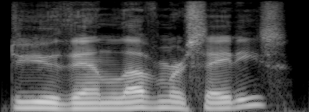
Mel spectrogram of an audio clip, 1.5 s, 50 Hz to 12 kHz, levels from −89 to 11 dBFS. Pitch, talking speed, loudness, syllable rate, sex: 135 Hz, 195 wpm, -15 LUFS, 5.0 syllables/s, male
